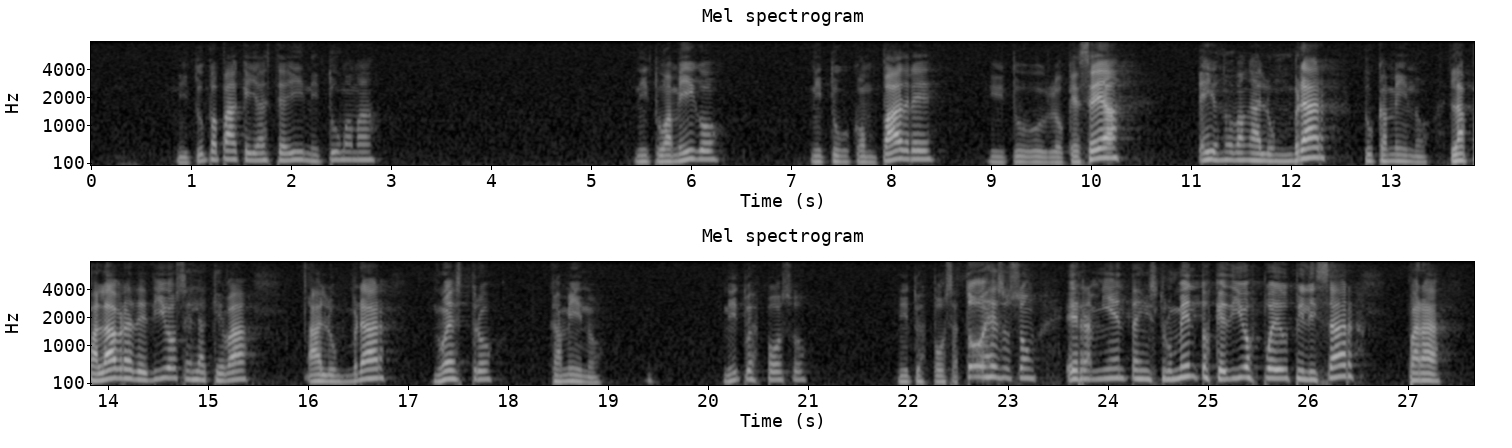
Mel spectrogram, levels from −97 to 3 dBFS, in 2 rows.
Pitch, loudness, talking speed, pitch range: 180 Hz, -36 LUFS, 120 wpm, 145-205 Hz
